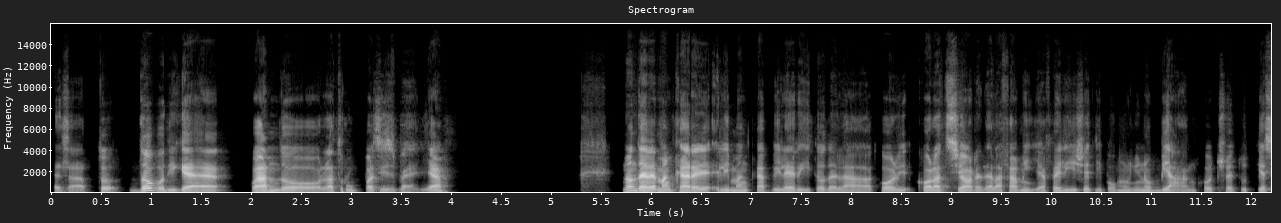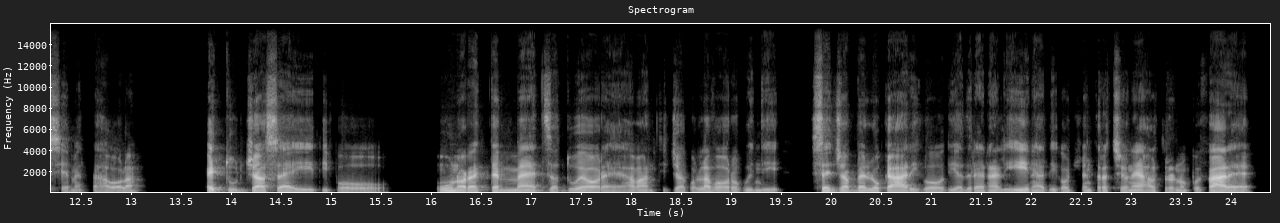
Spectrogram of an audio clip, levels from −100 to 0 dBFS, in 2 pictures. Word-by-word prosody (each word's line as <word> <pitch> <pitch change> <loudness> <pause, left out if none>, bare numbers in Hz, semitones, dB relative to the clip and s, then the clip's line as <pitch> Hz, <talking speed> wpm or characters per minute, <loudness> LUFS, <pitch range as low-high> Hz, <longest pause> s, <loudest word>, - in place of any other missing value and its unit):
Esatto. 150 - -7
Dopodiché 175 - +4 0.2
quando 95 -9 +3
la 90 +2 -2
truppa 115 -6 -6
si 95 - -7
sveglia 80 -3 -2 1.7
non 200 +3 +5
deve 150 - +10
mancare 115 -11 +5
l'immancabile 110 -1 -3
rito 95 -2 -7
della 85 -2 -5
coli 100 -2 -4
colazione 105 -2 0
della 90 0 -3
famiglia 90 -3 -5
felice 105 -1 -5
tipo 85 0 -14
Mulino 90 +6 -8
Bianco, 85 -6 -6
cioè - - -7
tutti - - -9
assieme 80 -1 -4
a 75 - -18
tavola. 85 +2 -6 0.6
E 155 0 +5
tu 105 -7 -8
già 95 +1 +5
sei 90 -3 -1
tipo 75 -4 -9 0.5
1 110 0 +1
oretta 105 0 +3
e - - +3
mezza, 95 -3 0
2 95 +4 -3
ore 85 -2 -1
avanti 90 0 -5
già 90 +2 -6
col - - -11
lavoro, 90 -4 -2
quindi 85 -1 -10 0.3
sei - - +1
già - - +1
bello 95 -2 -1
carico 90 -3 +3
di 90 +3 -9
adrenalina, 95 +2 -2
di 90 -1 -10
concentrazione 90 +2 -5
e - - +6
altro, 90 -1 -1
non 85 -1 -6
puoi - - -13
fare 95 -6 +5
95 Hz, 135 wpm, -26 LUFS, 85-105 Hz, 1.7 s, deve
